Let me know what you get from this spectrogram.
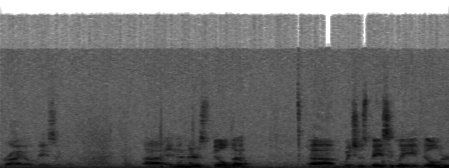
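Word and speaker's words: Buildah: Builda comes from, again, Dan Walsh's team is the one that works on that. Dan is a Bostonian, and so he pronounces builder as Builda.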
